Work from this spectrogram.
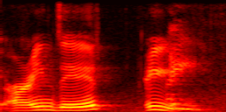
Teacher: عین حروف حلقی میں سے ہے اور یہ حلق کے درمیان سے ادا ہوتا ہے۔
